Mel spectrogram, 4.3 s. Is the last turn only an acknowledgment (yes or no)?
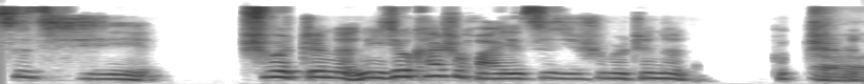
no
